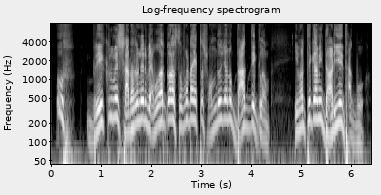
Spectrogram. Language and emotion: Bengali, disgusted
